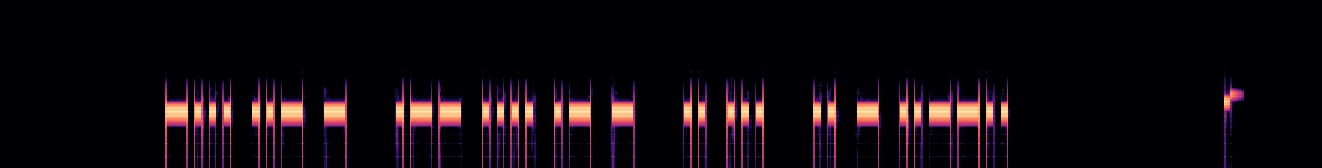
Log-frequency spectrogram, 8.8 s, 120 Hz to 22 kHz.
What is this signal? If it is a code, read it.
Morse code, heard as a keyed tone, about 25 wpm, 700 Hz. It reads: BUT WHAT IS IT?
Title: Sentences from Top 100 Words 25wpm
